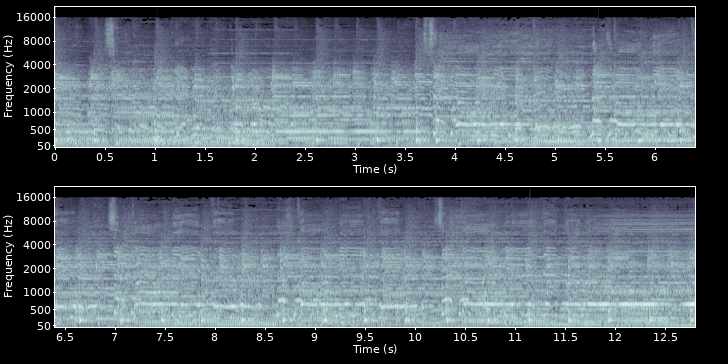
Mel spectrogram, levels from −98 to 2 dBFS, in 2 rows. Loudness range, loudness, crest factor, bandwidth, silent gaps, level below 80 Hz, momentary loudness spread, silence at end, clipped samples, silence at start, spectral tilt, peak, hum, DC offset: 1 LU; -15 LUFS; 14 dB; 16 kHz; none; -34 dBFS; 3 LU; 0 s; under 0.1%; 0 s; -4.5 dB/octave; 0 dBFS; none; under 0.1%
